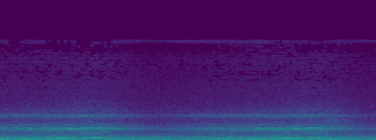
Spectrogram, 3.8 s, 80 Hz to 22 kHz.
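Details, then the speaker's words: Brushless 3-phase motor on a WS55-220 driver at 30 V, turned to low speed and sped up again to recover: soft whir climbing and easing in pitch, smooth, no grinding; runs normally. "you have to go to the low-speed and then speed it up again and then it will be okay"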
